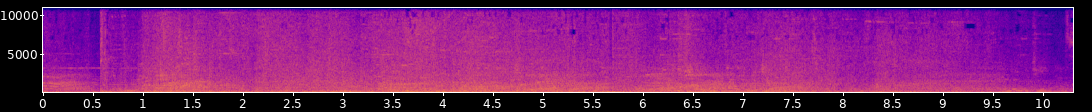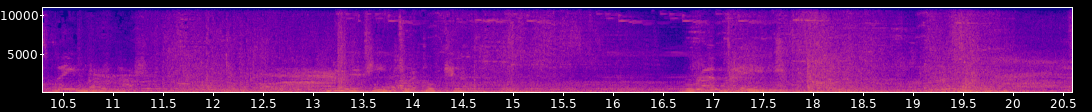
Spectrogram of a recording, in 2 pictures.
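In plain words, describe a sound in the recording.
Game battle effects clash, whoosh and boom in quick bursts.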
